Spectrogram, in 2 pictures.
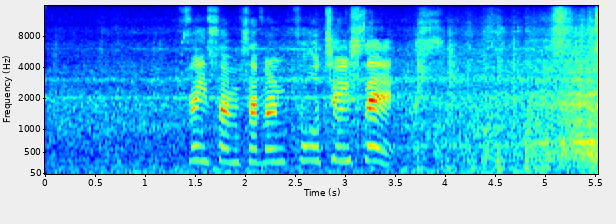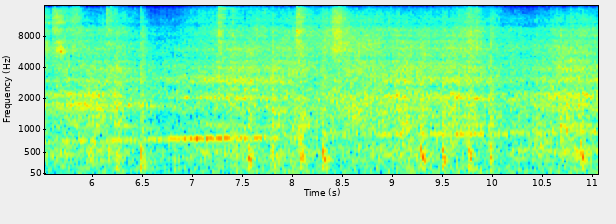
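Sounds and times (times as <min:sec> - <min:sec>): train rumble: 0:00.0 - 0:11.0
train whine: 0:00.0 - 0:11.0
train wheels clacking over rail joints: 0:03.7 - 0:11.0.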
